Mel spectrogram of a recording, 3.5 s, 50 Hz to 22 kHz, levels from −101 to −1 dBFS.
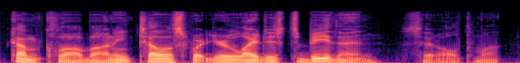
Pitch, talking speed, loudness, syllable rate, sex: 90 Hz, 225 wpm, -17 LUFS, 5.5 syllables/s, male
